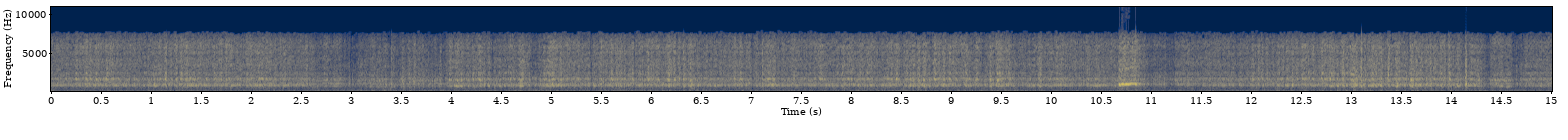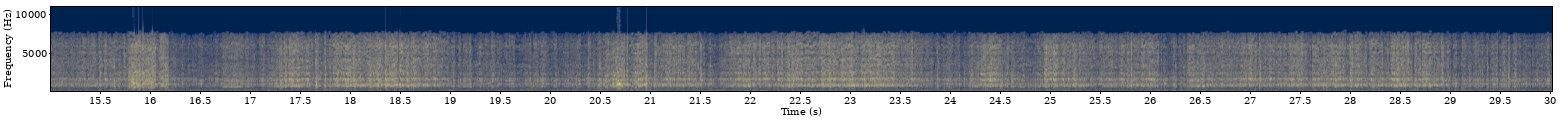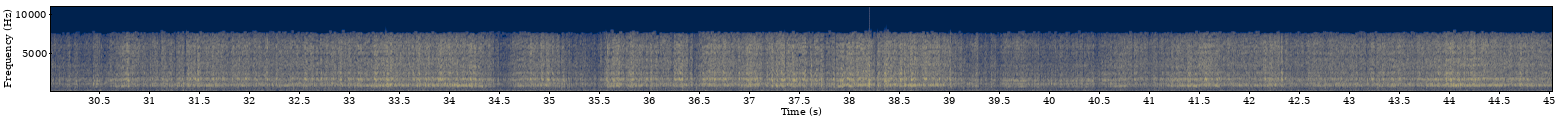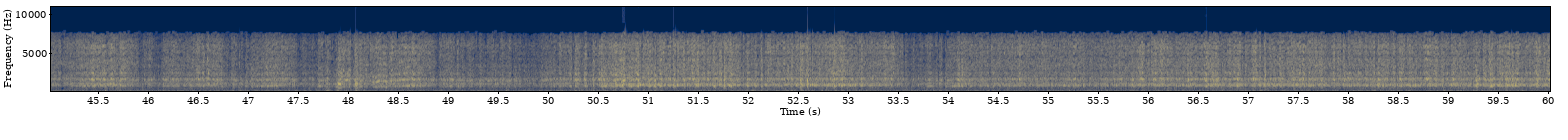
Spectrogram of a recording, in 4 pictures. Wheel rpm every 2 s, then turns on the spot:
230, 220, 230, 230, 230, 250, 230, 220, 220, 220, 220, 220, 220, 230, 220, 220, 230, 220, 230, 230, 220, 230, 230, 220, 220, 230, 230, 230, 230, 230.
none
